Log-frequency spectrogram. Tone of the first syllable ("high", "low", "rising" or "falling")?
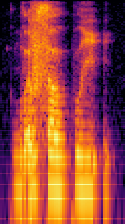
low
